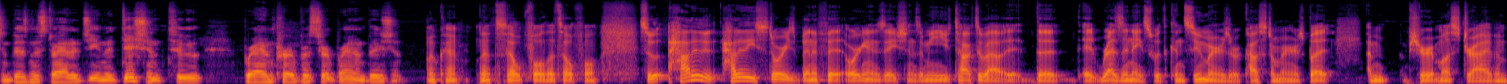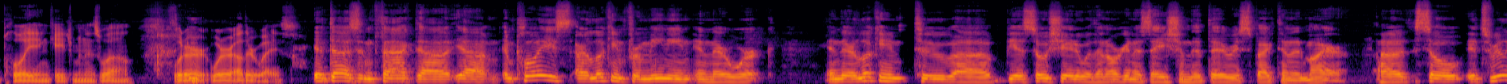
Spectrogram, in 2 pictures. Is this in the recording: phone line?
no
